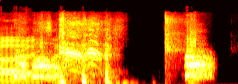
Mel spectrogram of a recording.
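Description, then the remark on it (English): A dog vocalizes, a run of whiny, yelping barks followed after a short pause by one or two sharper, louder barks. “That's right, your dog knows.”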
